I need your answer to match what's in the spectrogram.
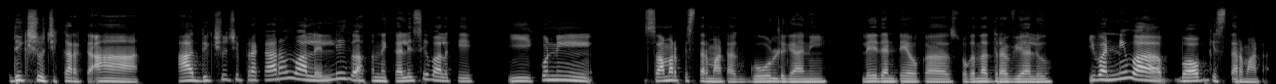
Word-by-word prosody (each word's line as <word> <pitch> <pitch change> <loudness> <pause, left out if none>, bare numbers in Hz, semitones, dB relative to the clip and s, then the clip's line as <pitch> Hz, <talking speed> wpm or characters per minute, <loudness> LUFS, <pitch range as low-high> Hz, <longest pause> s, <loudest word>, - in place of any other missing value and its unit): దిక్షూచి. 180 -5 +2
Correct. 140 -4 -1
ఆ! - - +4 0.8
ఆ - - +9 0.2
దిక్షుచి 210 +4 -5
ప్రకారం 210 +7 0
వాళ్ళు 205 -5 +4
ఎళ్లి, 230 +8 -2 0.2
అతన్ని 165 -2 -1
కలిసి, 175 +7 0
వాళ్ళకి 160 -4 -2 0.5
ఈ - - 0 0.2
కొన్ని 205 -1 +1 0.9
సమర్పిస్తారనమాట. 165 -7 +1 0.3
గోల్డ్ 135 0 +1
గాని, 125 0 +1 0.5
లేదంటే 135 -1 +1
ఒక 130 - -12 0.3
సుగంధ 130 +3 0
ద్రవ్యాలు 125 0 +1 0.5
ఇవన్నీ 215 +5 +3 0.2
ఆహ్, 190 - +6 0.2
బాబుకి 170 +3 +3
ఇస్తారన్నమాట. 120 -4 -3
160 Hz, 115 wpm, -25 LUFS, 130-195 Hz, 0.9 s, ఆ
